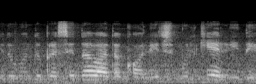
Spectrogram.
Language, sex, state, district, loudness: Kannada, female, Karnataka, Dakshina Kannada, -15 LUFS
